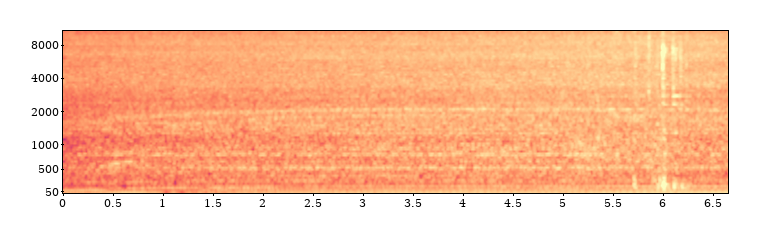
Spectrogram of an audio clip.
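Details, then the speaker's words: Car with speed-dependent front noise, right front jacked up and wheel turned slowly in gear: low, steady rumbling growl following the wheel, stopping when braked; right front wheel bearing bad. "I can hear the noise you definitely hear the noise on this side this side jacked up so that means this particular case the right front wheel bearing is bad"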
